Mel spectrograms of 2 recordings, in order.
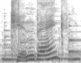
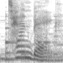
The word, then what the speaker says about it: TN Bank: How do you say the name TN Bank? Nope. Tin Bank. Uh-uh. So, what is it? Tenbank. 10 as in Tennessee.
